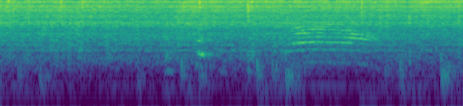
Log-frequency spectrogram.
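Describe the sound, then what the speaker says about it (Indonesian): Spice paste for cooking patin fish fries in hot oil, giving a steady dense sizzle and hiss that carries on without a break, with faint stirring clinks and a voice speaking quietly underneath. "kita goreng dulu bumbunya Baraya ya"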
